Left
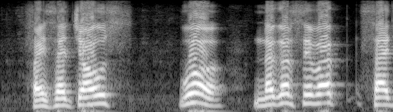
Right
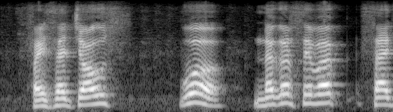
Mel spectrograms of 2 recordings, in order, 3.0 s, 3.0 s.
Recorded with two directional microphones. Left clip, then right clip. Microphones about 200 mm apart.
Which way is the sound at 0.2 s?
25° left (ahead or behind).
